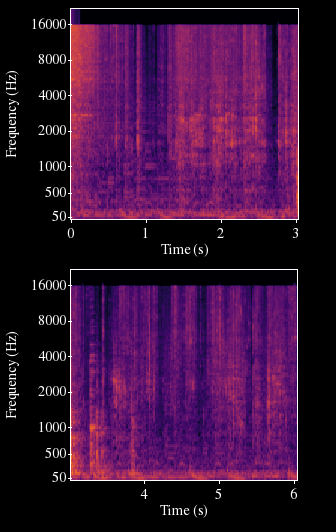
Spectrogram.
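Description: Dry wide egg noodles pouring and rattling from a glass bowl into a skillet of sauce, loudest right at the start, then a spoon stirring them in with repeated scrapes and clicks against the pan.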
